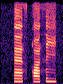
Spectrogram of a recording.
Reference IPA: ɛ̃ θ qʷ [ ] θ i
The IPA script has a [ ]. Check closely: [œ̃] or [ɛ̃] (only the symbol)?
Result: œ̃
